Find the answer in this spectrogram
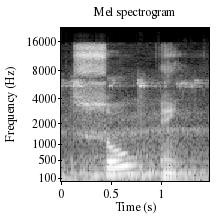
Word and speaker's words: Samhain: Na noite entre 31 de outubro e 1eo de novembro acontecia um festival chamado Samin, pronunciado algo próximo de Sou.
